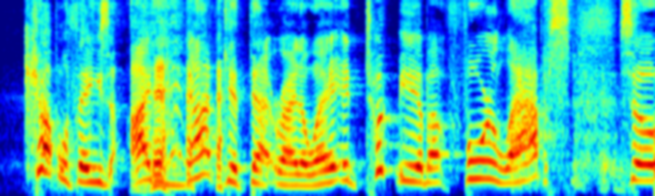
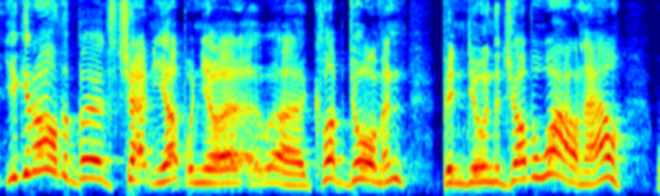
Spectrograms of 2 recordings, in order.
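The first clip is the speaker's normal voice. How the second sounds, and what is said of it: Put-on Cockney accent. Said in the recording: “I need to read this in a Cockney accent”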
